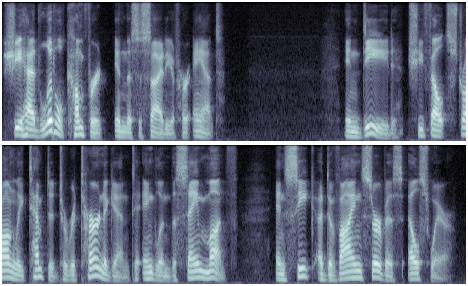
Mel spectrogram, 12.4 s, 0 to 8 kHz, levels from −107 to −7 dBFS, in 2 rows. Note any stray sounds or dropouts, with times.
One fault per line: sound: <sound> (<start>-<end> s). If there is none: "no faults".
no faults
